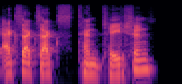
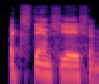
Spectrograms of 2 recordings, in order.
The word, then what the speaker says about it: XXXTentacion: Is that how you pronounce it? Or do you just like elide the extra X's? – No, you definitely pronounce the X's. – You say XXXTentacion? – XXX, yeah, 3 X's.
